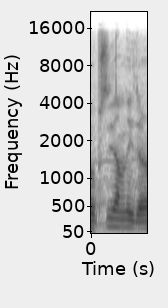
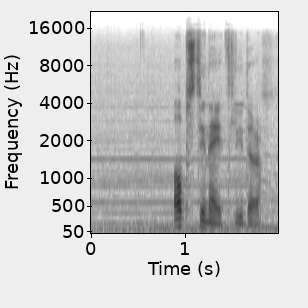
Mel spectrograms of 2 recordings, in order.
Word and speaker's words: Obstinate Leader: Very close time to Obsidian Leader, 1:05.2 as well, but 18 thousandths of a second faster than Obsidian Leader. So the fact that I just realized I was reading that name wrong. Obstinate Leader.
